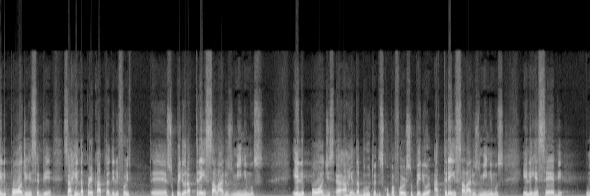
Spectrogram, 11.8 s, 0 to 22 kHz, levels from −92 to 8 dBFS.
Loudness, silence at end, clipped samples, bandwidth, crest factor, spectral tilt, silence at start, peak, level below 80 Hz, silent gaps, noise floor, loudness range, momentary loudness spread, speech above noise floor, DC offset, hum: -12 LUFS; 0 s; under 0.1%; 17 kHz; 12 dB; -5 dB/octave; 0 s; 0 dBFS; -36 dBFS; none; -34 dBFS; 1 LU; 10 LU; 22 dB; under 0.1%; none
